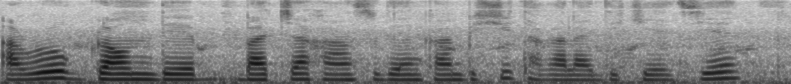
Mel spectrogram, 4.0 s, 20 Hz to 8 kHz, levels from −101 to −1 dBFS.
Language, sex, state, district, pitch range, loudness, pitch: Nagamese, female, Nagaland, Dimapur, 185-200 Hz, -18 LUFS, 190 Hz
